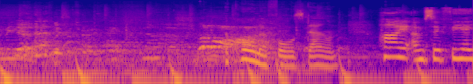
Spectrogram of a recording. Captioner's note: cries out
